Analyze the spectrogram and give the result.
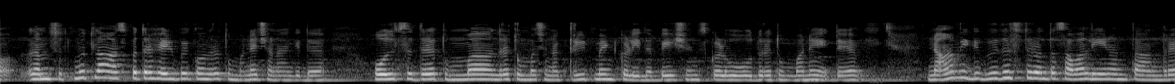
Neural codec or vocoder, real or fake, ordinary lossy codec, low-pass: none; real; MP3, 32 kbps; 7.2 kHz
